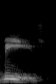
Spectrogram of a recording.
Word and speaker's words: VIIV: it spoken out loud the proper pronunciation is VI uh it is a verb and it comes from the Latin where it has the meaning of Life come alive Lively uh we use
